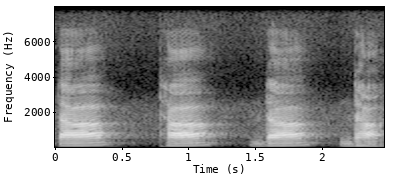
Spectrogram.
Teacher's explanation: जीभ पलट करके दांत से जो मसूड़े हैं उनसे थोड़ा सा पीछे बार बार लग रही है। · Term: मूर्धा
